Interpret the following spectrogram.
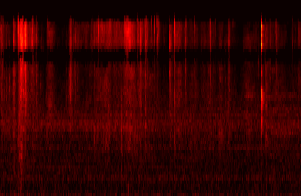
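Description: Faint rustling and light clicks of diamond-painting canvases with plastic cover film being handled and shuffled, with one sharper click about five seconds in.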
